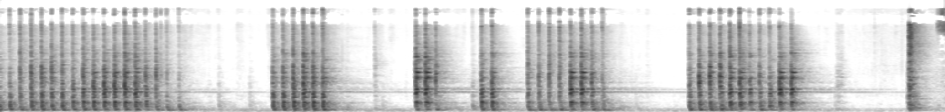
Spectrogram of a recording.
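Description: A rawhide mallet striking the edge of a copper lid held over a metal stake, in quick runs of blows about three or four a second with short pauses between runs, and a faint steady ring through the middle. The blows are hammering kinks and warping out of the lid's edge and corners.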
